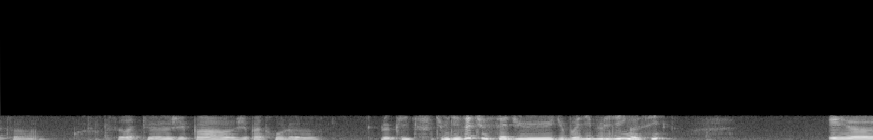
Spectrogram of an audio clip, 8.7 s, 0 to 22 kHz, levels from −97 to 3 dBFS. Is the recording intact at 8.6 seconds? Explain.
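Yes, the speech at 8.6 seconds is intact, carrying only the narrow, telephone-like band of the call path, with nothing above 4 kHz, which is normal for that route rather than a fault.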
